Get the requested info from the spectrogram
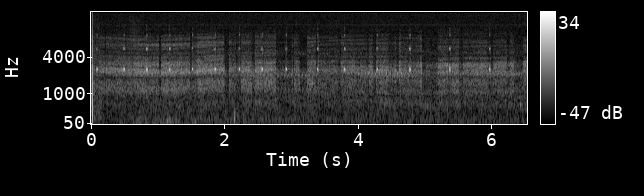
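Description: Night insects chirping in an even rhythm, about three to four chirps a second, over a steady insect hum, with a few soft footsteps.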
